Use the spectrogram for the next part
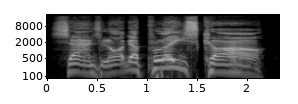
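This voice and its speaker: A man voicing a soft-hearted male burglar with rough slang, drawing out his words slowly. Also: medium pitch, lively intonation, dry recording, studio quality, exaggerated voice. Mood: startled. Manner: slow, drawn-out delivery.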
